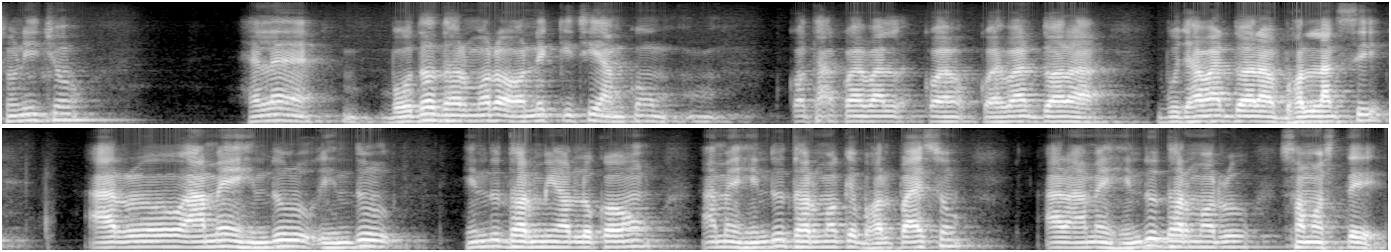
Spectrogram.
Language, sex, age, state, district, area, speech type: Odia, male, 60+, Odisha, Bargarh, rural, spontaneous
